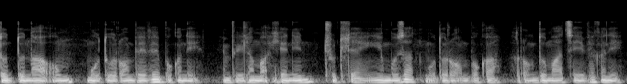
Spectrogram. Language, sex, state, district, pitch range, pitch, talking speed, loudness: Mizo, male, Mizoram, Aizawl, 90-95 Hz, 90 Hz, 275 wpm, -15 LUFS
